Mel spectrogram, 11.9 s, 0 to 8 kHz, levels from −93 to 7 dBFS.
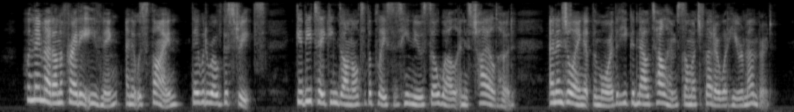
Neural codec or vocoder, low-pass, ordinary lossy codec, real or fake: none; 7.2 kHz; AAC, 32 kbps; real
